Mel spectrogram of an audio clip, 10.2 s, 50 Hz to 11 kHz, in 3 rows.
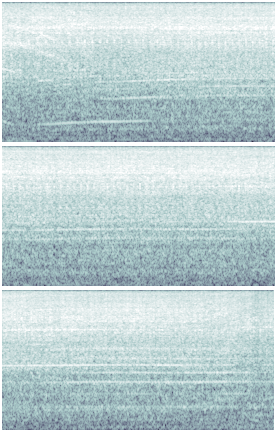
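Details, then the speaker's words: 1965 Buick Wildcat Deluxe Convertible, 401 CI V8 with 4-speed manual, owned since 2000 and looking showroom new, started and idled at a car show with idle kicked down a bit: smooth, even V8 rumble with no ticking, knocking or misfire, quiet and powerful; normal idle. "All right. Let me hear that idle. Can you kick it down just a bit? There we go. One more. Ooh. Quiet and powerful."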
